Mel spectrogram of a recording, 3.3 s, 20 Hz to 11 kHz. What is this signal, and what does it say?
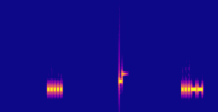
Morse code, heard as a keyed tone, about 48 wpm, 700 Hz. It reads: 5 3
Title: Single Letter-Number Alt 50wpm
